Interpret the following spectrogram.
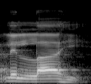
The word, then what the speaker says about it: lillahi: Anehnya, tatkala huruf sebelumnya berharokat kasroh, lamnya terbaca lam. Contohnya lillahi, lillahi.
